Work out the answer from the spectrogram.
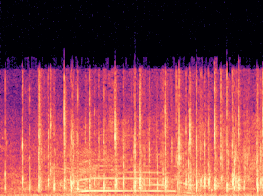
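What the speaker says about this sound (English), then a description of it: "we'll give this pair a round of applause" A crowd claps for a pair of cattle exhibitors at a breeding beef show: dense, steady applause with a brief tonal whine rising over it.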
